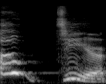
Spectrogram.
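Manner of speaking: exaggerated, grand, high, loud posh voice. Speaker describes a game character's support conversations, doing an exaggerated exquisite Penny voice. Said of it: "speaks in a very exaggerated and exquisite manner".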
